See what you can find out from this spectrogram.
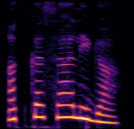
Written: ಅಕ್ಕಸಾಲಿಗ

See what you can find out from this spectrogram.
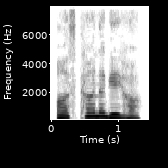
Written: ಆಸ್ಥಾನಗೇಹ

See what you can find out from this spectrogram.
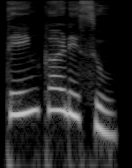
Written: ತೇಂಕಾಡಿಸು

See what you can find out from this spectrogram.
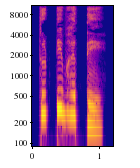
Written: ತುಟ್ಟಿಭತ್ತೆ

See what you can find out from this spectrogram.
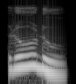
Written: ರೋಟು

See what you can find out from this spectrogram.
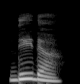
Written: ದಿಡ

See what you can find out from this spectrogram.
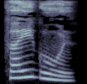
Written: ಕೈಕೊಳ್

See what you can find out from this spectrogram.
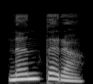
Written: ನಂದುರಿ

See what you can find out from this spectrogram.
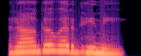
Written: ರಾಗವರ್ಧಿನಿ

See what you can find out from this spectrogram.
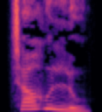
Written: ಚಾಹುಲ್ಲು

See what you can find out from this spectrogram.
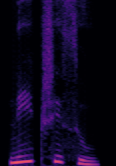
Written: ನಿಕ್ಷಿಸು

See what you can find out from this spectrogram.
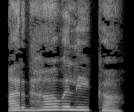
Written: ಅರ್ಧಾವಲೀಕ

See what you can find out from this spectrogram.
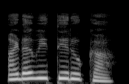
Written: ಅಡವಿತಿರುಕ

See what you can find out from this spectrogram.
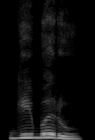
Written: ಗಿಬರು

